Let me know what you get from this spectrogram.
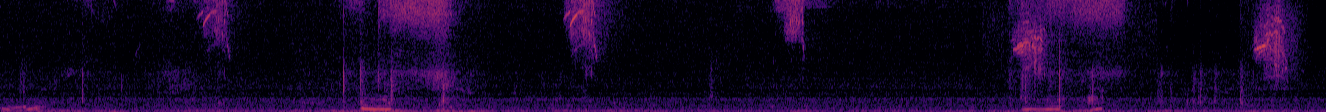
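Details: Sleeping house cat snoring gently, with breathy hissing puffs every two seconds or so, some carrying thin whistled squeaks, in a quiet room.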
